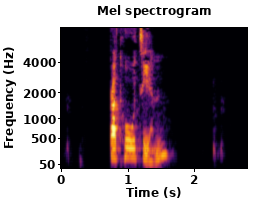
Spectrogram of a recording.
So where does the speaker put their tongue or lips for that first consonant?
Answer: lips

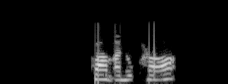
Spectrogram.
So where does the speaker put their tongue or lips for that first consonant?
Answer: velum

